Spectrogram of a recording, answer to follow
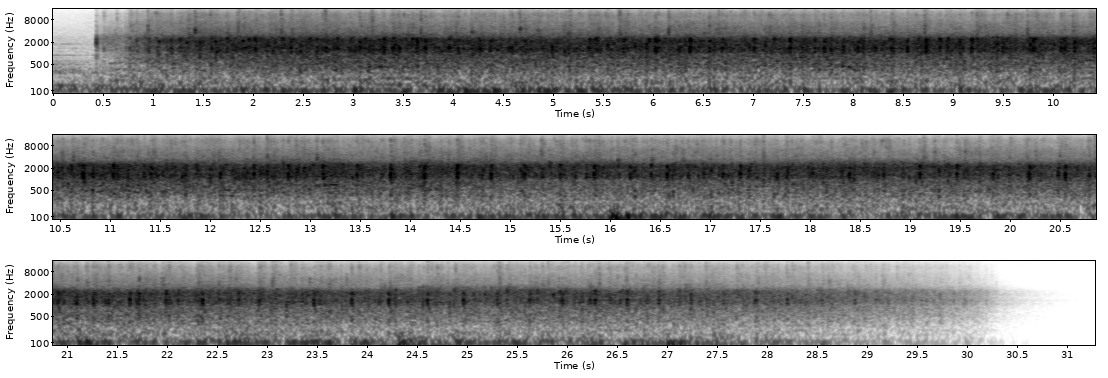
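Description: Audience applauding, starting within the first second and holding steady, thinning slightly near the end before it cuts off.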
